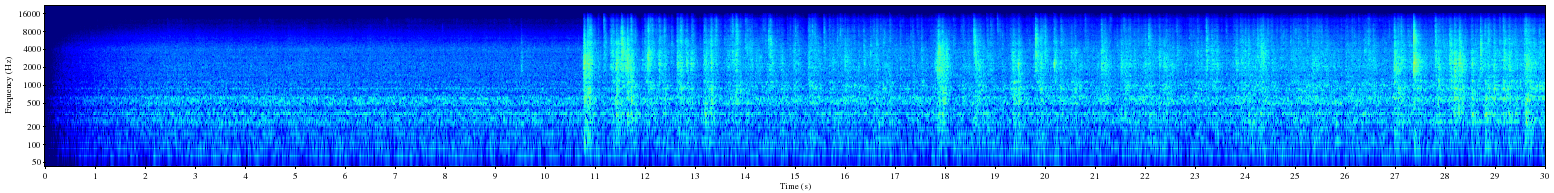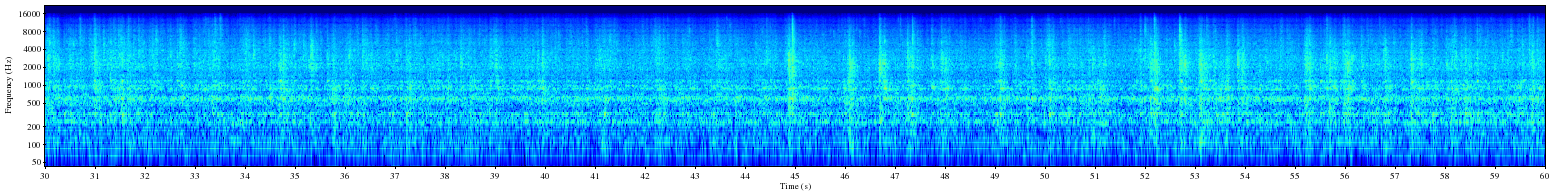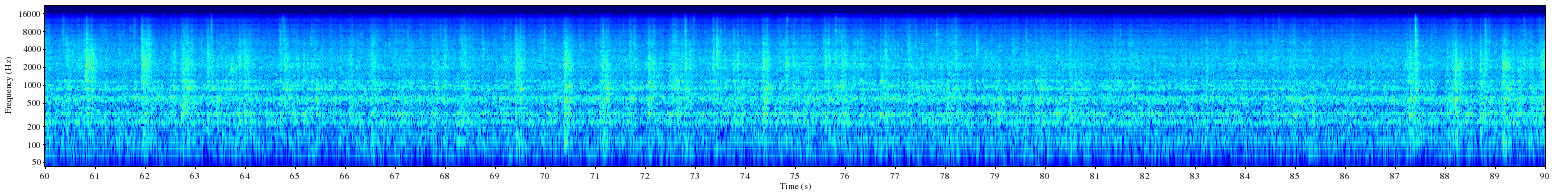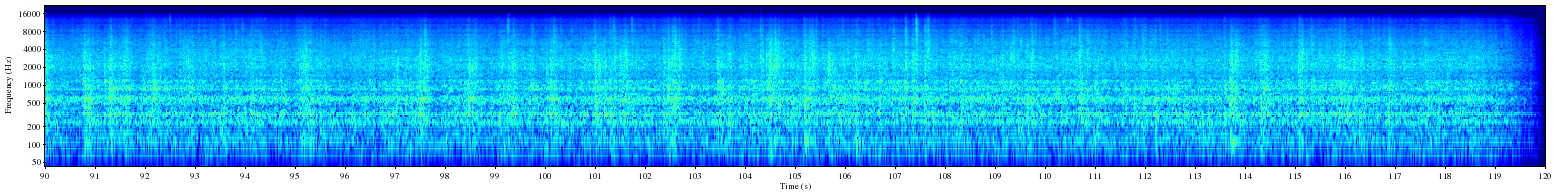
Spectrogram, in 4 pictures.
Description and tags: FACTORY Industrial Shredder
Here is an industrial shredder which is shredding shoe sole for recycling purposes.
